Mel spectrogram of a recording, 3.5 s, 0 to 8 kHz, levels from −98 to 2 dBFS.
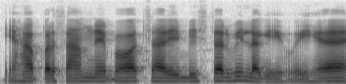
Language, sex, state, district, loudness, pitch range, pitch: Hindi, male, Jharkhand, Palamu, -19 LUFS, 115-125 Hz, 120 Hz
